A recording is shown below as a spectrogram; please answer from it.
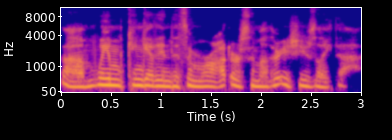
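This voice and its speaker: Guy walking through plant care, steady explainer tone, ums, dry mic. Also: sits high, fast talker, breathy edge, no room sound. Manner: informative, steady, filler words. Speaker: podcast co-host, plant expert. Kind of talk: explanatory podcast talk.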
